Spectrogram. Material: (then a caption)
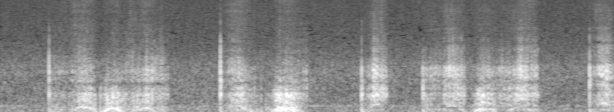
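Laminated cardboard. A long acrylic nail scratches slowly over the laminated cardboard cover of a closed spiral-bound hardcover cookbook. The strokes come in repeated bursts, each starting with a small tick and turning into a soft, dry rasp with a low, muffled body. Quiet pauses fall between the bursts.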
